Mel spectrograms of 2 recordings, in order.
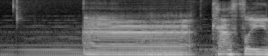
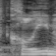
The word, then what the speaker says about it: Colleen: Because Shadow was the first character confirmed, and then Kathleen O'Shaughnessy, I think that's how you pronounce it. It's Colleen O'Shaughnessy. It's Colleen.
